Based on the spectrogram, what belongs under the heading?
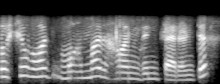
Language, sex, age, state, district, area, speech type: Kashmiri, female, 45-60, Jammu and Kashmir, Bandipora, rural, conversation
